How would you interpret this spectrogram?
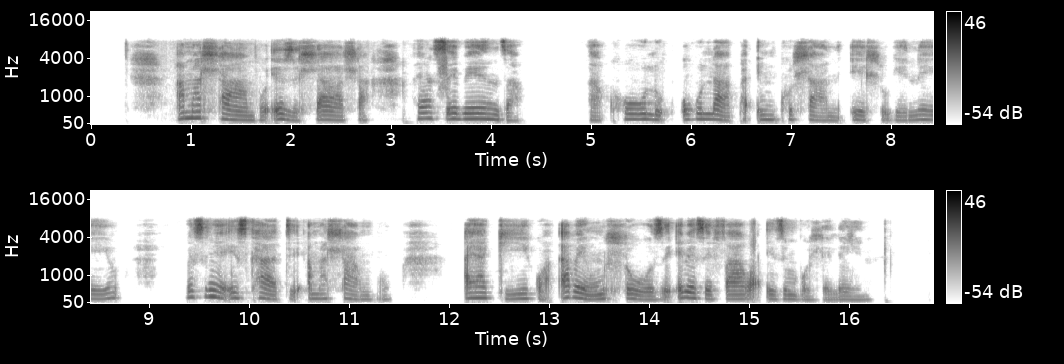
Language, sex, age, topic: North Ndebele, male, 36-49, health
